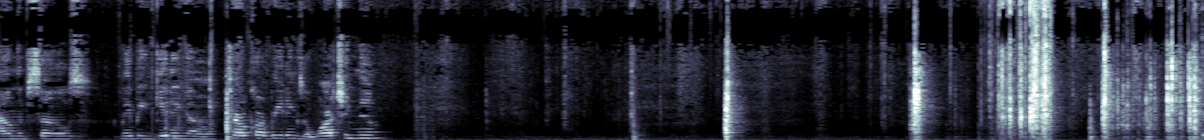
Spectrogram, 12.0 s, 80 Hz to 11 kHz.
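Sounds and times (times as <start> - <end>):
cards being shuffled: 8.6 - 12.0.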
